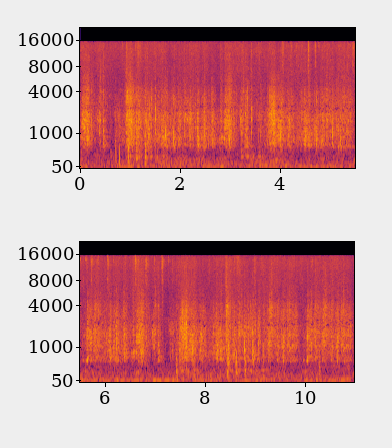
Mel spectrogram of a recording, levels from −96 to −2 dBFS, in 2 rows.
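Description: At 0.71 to 0.79 s, two loud pops, about 20 dB above the sound, then one at 10.29 to 10.31 s, about 15 dB up, likely from a voltage pulse such as a plug or switch. They appear as tall waveform spikes and full-band vertical spectrogram streaks.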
